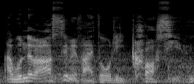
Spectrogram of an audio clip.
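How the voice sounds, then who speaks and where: An actor playing a middle-aged uncle in a video game, a shady schemer who talks in a hedging, grudging, defensive way. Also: male voice, medium pitch, very animated, quick pace, gravelly, noisy background. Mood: grudging persuasion.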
